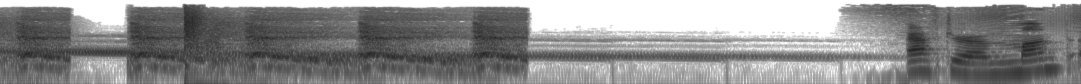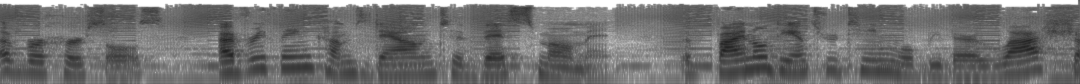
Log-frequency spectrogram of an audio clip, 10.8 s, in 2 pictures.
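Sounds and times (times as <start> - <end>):
crowd cheering: 0.0 - 2.7
speech: 4.5 - 10.7.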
